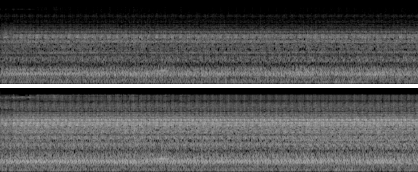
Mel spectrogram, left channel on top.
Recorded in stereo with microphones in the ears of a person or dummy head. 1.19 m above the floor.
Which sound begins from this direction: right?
An engine running, at 0.0 s.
